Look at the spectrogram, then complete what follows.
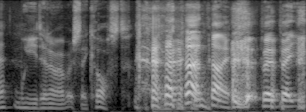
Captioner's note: laughs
